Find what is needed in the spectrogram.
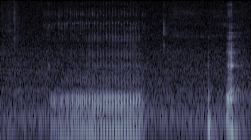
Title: Guster the snoring dog...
